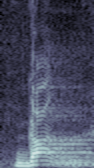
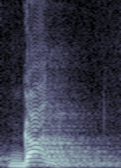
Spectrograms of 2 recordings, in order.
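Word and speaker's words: gone: ভি3, তোমরা জানো হ্যাড গান, হ্যাড গান, ওয়েন্টের ফার্স্ট পার্টিসিপল হলো গান। অনেকে কিন্তু ভুল উচ্চারণ করে গন বলে, গন হবে না, এটার উচ্চারণটা হবে গান।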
